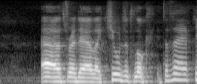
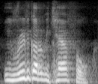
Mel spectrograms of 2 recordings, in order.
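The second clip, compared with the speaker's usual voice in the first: urgent warning; 6 semitones higher, 3 dB louder, faster than usual. Acted. Hestia warns Bell.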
